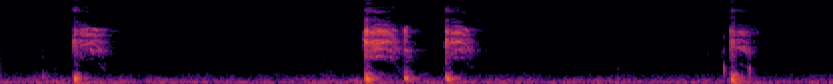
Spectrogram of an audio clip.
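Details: Girl coughing: four short, sharp coughs, one single and a quick pair, then another single, in a quiet room.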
